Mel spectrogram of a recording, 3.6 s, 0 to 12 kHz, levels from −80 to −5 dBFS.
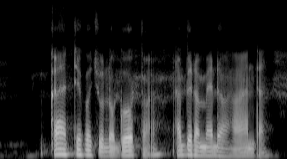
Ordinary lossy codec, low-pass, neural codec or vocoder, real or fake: none; 10.8 kHz; autoencoder, 48 kHz, 32 numbers a frame, DAC-VAE, trained on Japanese speech; fake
